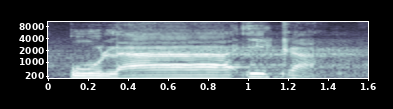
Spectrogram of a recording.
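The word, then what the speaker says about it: أولئك: Kalau pakai ilmu nahwu bacanya U laika. Betul enggak? U kan ada wawunya. Tapi ternyata yang ada wwunya dibaca pendek, yang ada alifnya dibaca panjang.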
